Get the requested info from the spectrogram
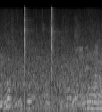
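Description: People talking nearby, unclear untranscribed speech, with two sharp clicks about half a second apart near the middle.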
